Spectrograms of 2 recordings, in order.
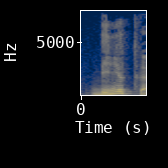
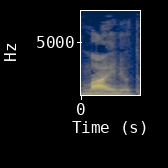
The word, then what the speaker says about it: minute: minute라고 읽으셔야 되는데 이게 minute가 아니라 minute. 뭐라고요?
